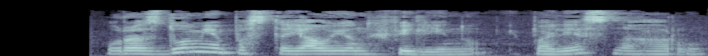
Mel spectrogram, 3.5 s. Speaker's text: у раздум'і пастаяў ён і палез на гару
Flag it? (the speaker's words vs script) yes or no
yes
